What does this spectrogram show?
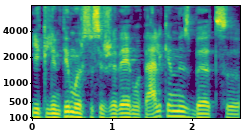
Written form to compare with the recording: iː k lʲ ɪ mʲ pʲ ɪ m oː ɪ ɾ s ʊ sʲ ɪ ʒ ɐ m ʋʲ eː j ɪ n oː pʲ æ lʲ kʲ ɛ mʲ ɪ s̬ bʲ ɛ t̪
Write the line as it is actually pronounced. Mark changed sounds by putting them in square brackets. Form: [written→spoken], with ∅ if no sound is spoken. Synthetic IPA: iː k lʲ ɪ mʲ pʲ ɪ m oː ɪ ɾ s ʊ sʲ ɪ ʒ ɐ [m→∅] ʋʲ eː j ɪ [n→m] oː pʲ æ lʲ kʲ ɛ mʲ ɪ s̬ bʲ ɛ t̪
